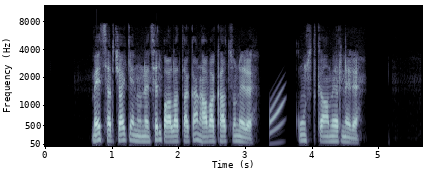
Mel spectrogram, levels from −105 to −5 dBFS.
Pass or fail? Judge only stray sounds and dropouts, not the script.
fail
